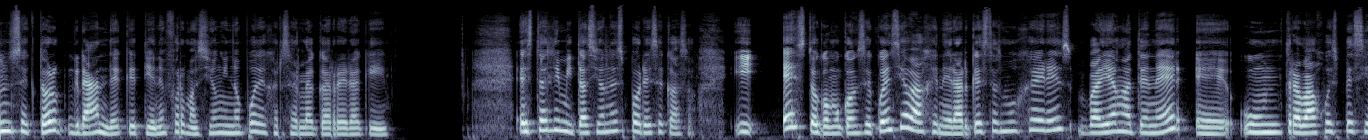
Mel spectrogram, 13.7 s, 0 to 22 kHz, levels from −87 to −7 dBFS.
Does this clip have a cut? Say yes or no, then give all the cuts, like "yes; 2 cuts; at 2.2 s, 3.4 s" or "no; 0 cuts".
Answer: no; 0 cuts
